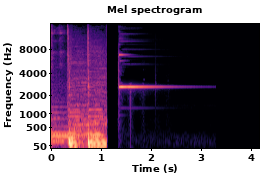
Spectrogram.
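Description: Strummed guitar music that cuts off abruptly about a second in, followed by a single bright ding sound effect accompanying the channel logo, ringing and fading over about a second and a half.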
